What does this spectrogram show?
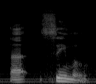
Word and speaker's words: Simu: Simu.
